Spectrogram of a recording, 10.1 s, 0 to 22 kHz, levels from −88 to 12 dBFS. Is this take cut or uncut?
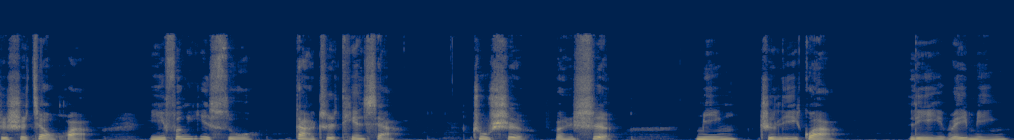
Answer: cut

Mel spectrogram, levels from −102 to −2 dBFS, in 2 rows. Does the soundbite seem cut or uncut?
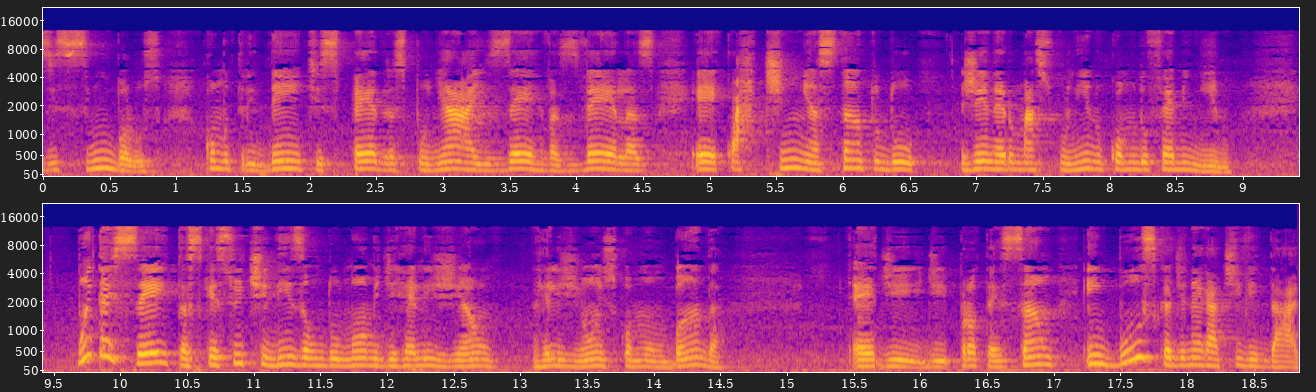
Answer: cut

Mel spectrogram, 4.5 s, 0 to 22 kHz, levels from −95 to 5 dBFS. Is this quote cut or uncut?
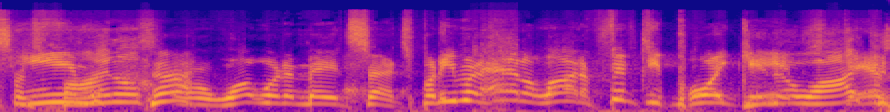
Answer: uncut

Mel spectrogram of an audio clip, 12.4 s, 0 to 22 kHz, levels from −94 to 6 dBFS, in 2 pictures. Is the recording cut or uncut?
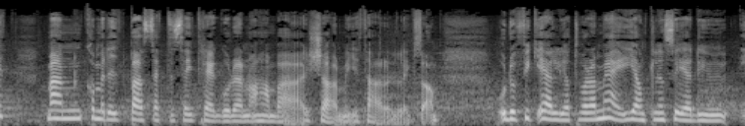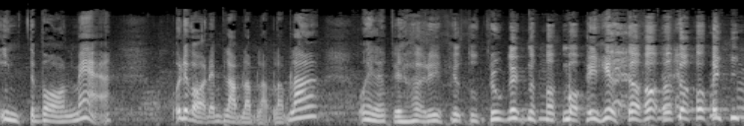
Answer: cut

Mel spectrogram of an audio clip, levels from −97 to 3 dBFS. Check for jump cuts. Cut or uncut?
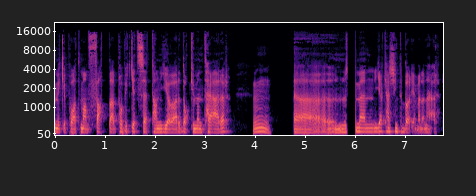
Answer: cut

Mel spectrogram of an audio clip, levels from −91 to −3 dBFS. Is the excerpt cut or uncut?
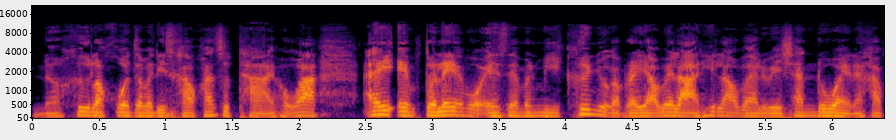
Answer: uncut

